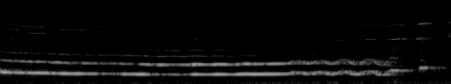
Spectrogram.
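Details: Female Noble Shepherd wolfdog, a grey wolf and German Shepherd hybrid, howling indoors: one long sustained tone, slowly falling then wavering and rising near the end, finishing with a short higher yelp.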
